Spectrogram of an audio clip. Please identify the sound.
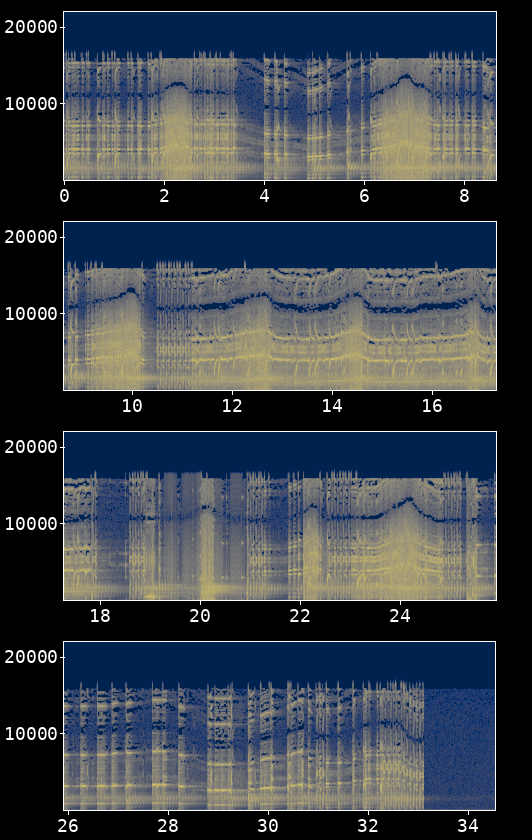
Freya a speak and math. Some hardware processing.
